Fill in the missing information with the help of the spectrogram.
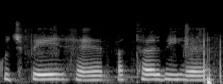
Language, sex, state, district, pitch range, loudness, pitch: Hindi, female, Bihar, West Champaran, 205-235 Hz, -18 LUFS, 230 Hz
